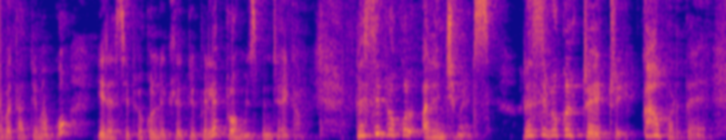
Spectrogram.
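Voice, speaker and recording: A woman law teacher with an Indian accent, schooled in Hindi, lecturing in a lively way and repeating points with quick questions to her students. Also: mid-range voice. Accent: Hindi-medium Indian English words. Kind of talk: classroom lecture.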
